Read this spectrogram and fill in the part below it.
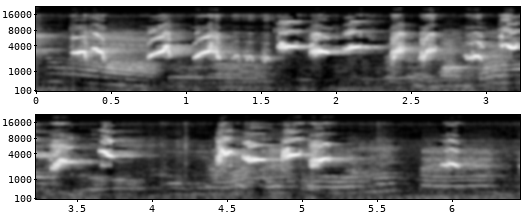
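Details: Oriental magpie-robin singing through the day to spur lazy or silent birds: bright whistled phrases and descending slurs in irregular bursts, with one longer pause midway.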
